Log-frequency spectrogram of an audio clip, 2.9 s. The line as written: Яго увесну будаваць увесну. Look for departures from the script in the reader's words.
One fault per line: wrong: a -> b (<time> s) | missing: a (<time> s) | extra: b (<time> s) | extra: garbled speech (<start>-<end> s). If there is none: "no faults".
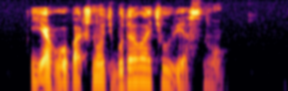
wrong: увесну -> пачнуць (0.8 s)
